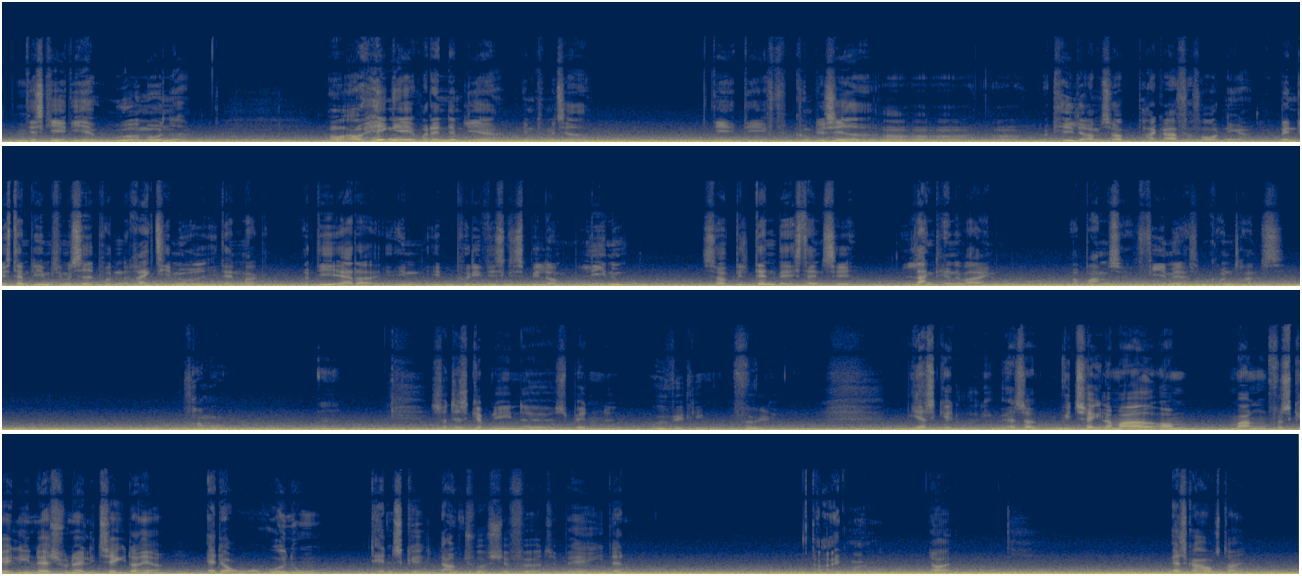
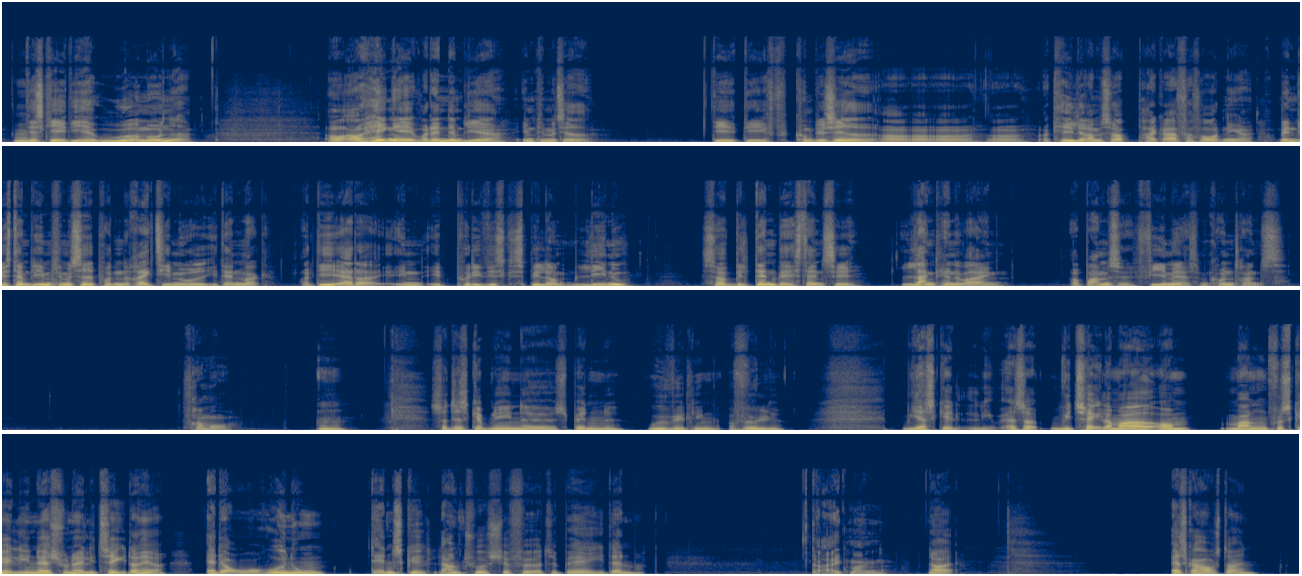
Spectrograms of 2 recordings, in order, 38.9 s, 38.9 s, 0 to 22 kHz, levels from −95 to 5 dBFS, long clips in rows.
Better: second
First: wind noise on the microphone; heavy; 1 dB below the speech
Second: none

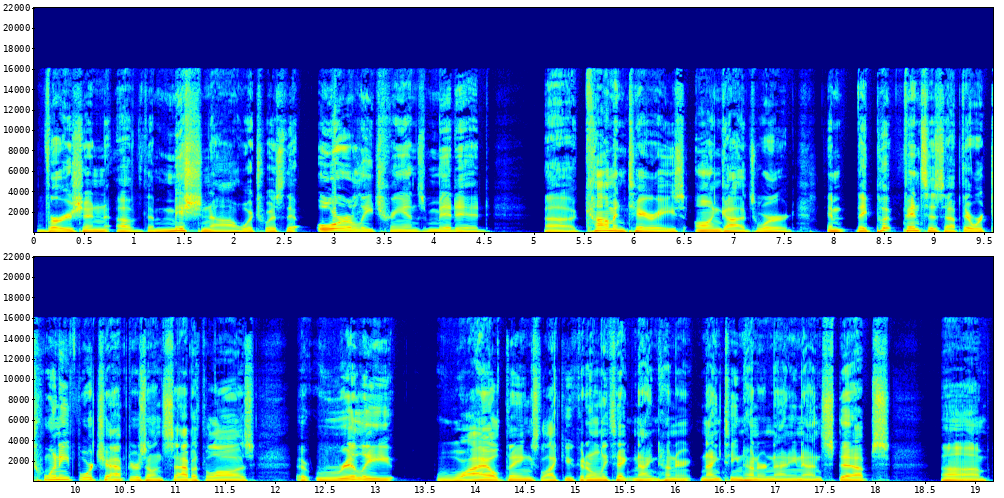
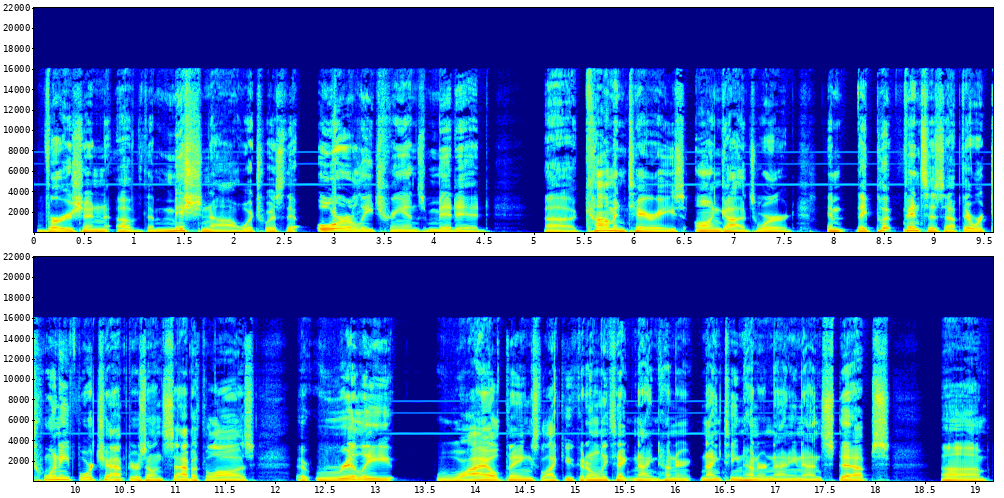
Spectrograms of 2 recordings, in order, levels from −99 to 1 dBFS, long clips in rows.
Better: first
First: none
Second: high-pitched whine; faint; until 3.5 s, from 6 to 11 s and from 13 to 18 s; 4.5 kHz, 35 dB below the speech

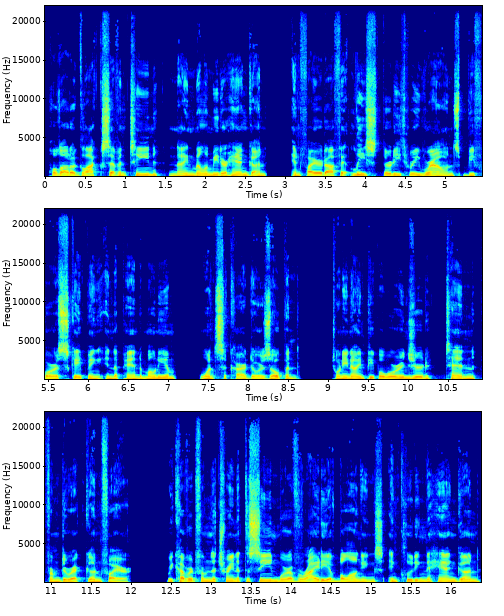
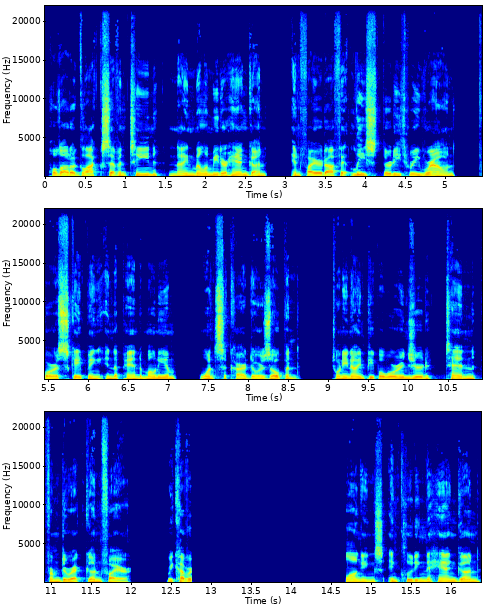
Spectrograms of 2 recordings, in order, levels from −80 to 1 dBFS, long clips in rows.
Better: first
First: none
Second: audio cutting out; at 5 s and at 13 s for 2 s

